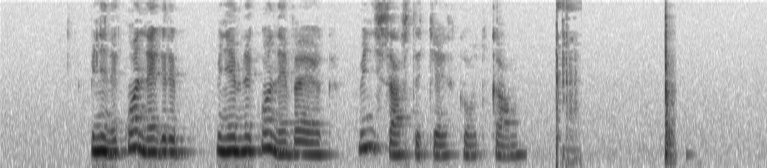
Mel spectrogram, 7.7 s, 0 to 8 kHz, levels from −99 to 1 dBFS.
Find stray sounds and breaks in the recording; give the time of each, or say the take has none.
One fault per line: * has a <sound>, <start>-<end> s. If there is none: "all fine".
* has a thud, 5.6-5.8 s
* has a thud, 6.6-6.8 s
